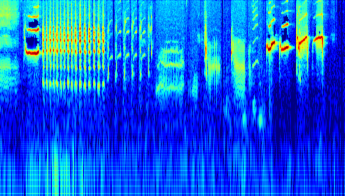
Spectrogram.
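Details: Scaly-breasted munia, a frequent singer whose song is laced with imitations of rough canary, red siskin and sparrow: a pure whistle, then a rapid buzzy rattle, scattered chips, and a closing run of bright whistled notes.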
